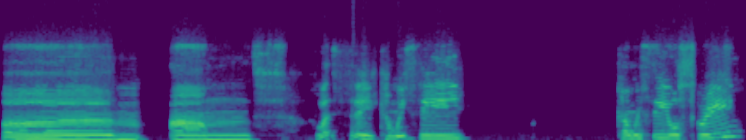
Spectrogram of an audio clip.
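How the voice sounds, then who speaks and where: A woman's voice: lowish voice, very slow, pauses often, fairly bright tone, clear, resonant tone, lo-fi sound. A woman hosting a video call, chatty and upbeat, fumbling with screen sharing. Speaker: host.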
